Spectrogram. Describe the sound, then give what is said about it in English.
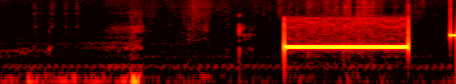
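A steady, loud telephone dial tone, heard before a call to a bus station in Connecticut, holds one pitch for just over a second, then cuts off abruptly after some faint clicks and rustling beforehand. No one talks. “Okay, let's call a bus station in Connecticut.”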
